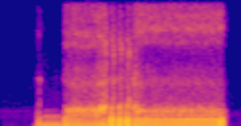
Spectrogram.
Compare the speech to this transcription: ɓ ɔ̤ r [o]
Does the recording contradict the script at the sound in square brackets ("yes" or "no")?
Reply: yes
